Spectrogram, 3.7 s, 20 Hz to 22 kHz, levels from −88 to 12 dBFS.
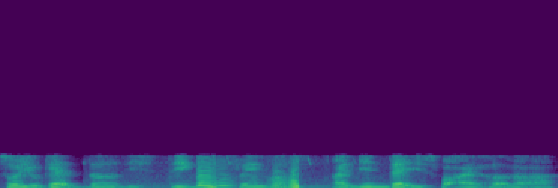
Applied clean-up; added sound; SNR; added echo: none; Insect; 1 dB; reverberation time 0.1 s.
